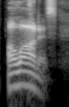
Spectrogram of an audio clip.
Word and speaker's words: Alanis: Alanis.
